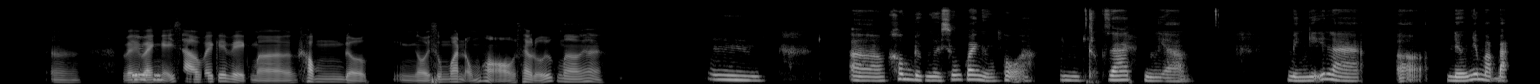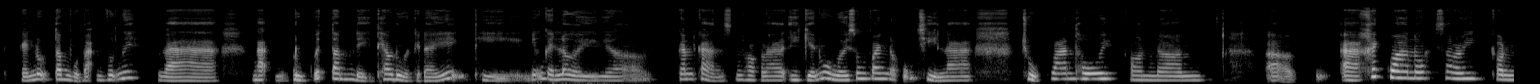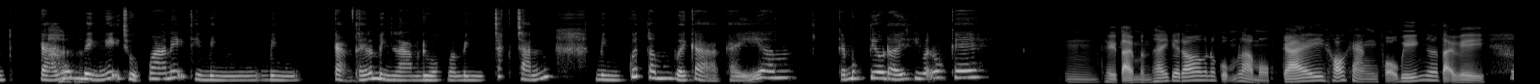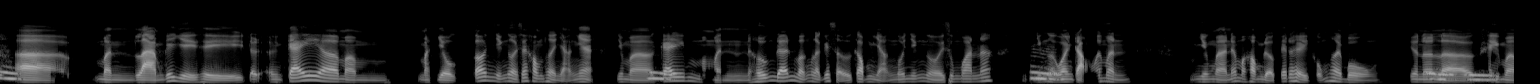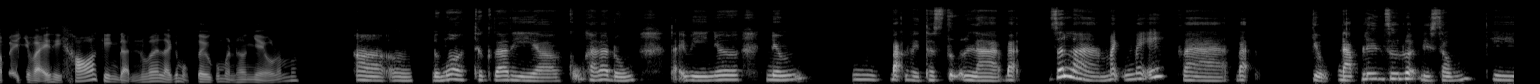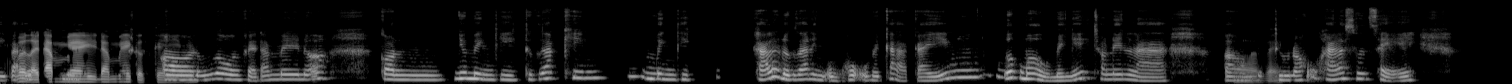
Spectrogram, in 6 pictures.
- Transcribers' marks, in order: other background noise; tapping; chuckle; unintelligible speech
- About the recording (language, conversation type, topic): Vietnamese, unstructured, Bạn làm thế nào để biến ước mơ thành những hành động cụ thể và thực tế?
